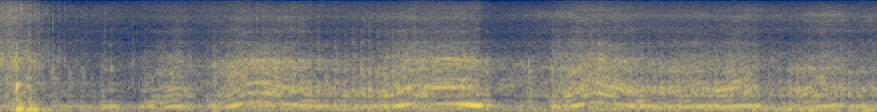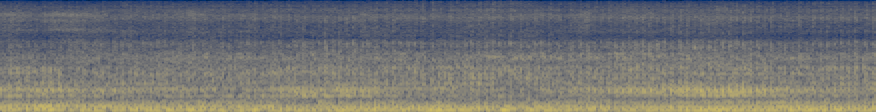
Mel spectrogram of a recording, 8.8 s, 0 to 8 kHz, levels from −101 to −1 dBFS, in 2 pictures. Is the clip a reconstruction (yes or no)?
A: no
